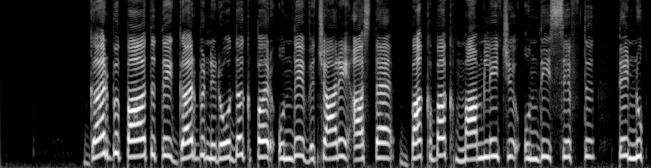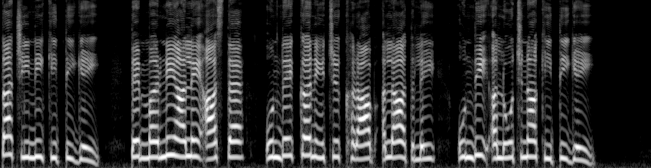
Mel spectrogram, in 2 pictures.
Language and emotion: Dogri, neutral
